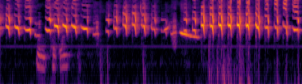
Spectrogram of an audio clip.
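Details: Male pet bird singing his often-repeated favourite chirp inside a small room: fast strings of bright, downward-slurred chirps, a longer falling whistle near the middle, and a faint human voice briefly in the background.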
